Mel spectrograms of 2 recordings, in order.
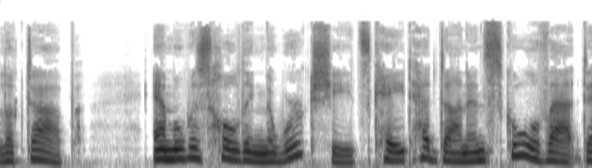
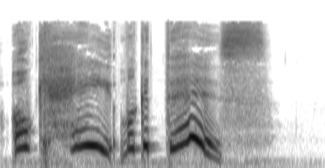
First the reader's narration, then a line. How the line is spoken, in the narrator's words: Emma gasped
